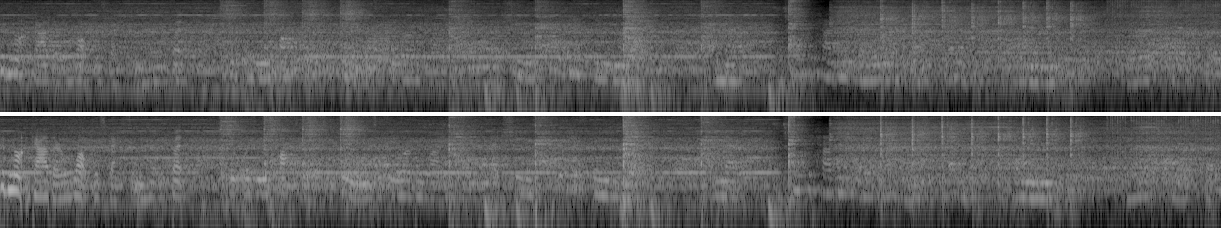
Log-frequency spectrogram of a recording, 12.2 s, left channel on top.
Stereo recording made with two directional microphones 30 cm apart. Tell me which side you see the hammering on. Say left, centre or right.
right.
